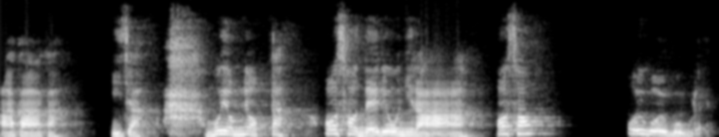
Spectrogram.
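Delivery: put-on fawning, sweet, wheedling coaxing voice. Acting out a mother coaxing her baby down, imitating a wheedling, coaxing mother. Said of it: "이 엄마의 상당히 간살스러운 목소리로 얘기하는 것만 같은".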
